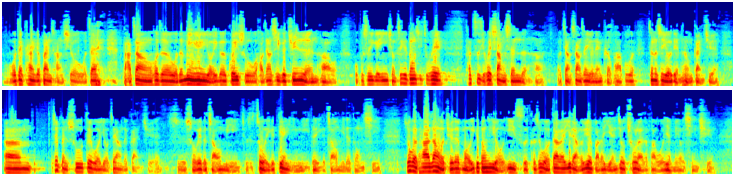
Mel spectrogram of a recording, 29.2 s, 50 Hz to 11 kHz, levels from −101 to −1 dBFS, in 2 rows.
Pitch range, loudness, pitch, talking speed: 90-115 Hz, -11 LUFS, 100 Hz, 300 characters per minute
